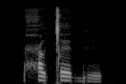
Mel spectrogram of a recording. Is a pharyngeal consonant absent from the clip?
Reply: no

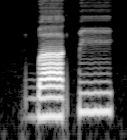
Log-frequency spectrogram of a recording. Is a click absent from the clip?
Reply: yes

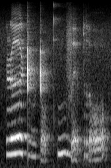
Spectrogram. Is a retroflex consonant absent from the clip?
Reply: no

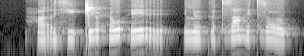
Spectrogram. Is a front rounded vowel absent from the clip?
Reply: no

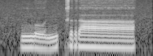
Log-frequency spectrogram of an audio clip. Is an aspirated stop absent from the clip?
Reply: yes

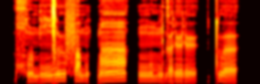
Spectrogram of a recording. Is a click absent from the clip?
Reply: no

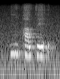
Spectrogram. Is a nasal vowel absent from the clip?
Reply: yes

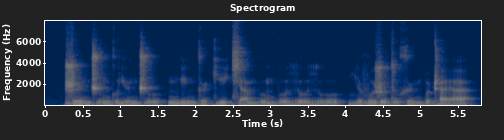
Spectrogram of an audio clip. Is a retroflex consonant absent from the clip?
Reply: no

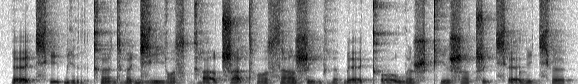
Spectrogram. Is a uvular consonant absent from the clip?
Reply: yes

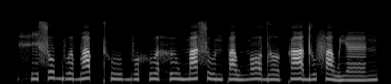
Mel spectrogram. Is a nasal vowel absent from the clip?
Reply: yes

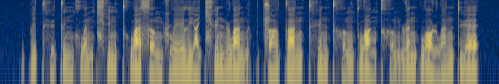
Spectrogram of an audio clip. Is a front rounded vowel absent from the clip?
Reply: no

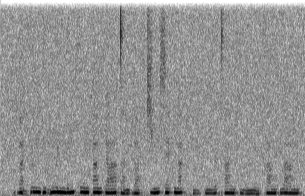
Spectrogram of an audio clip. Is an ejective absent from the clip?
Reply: yes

